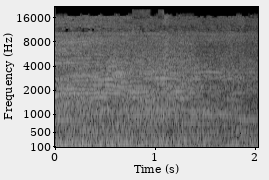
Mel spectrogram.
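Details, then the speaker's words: 2019 Ram 6.7L Cummins diesel cold-started at about -2°F with the grid heater on: a steady, pump-like high whine rides over the rumble. The owner wonders if it is power steering, and a coolant-like dash indicator also appears. "it is freezing out can hear the heater going not bad that's impressive some weird noises going on in here huh not sure what that"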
